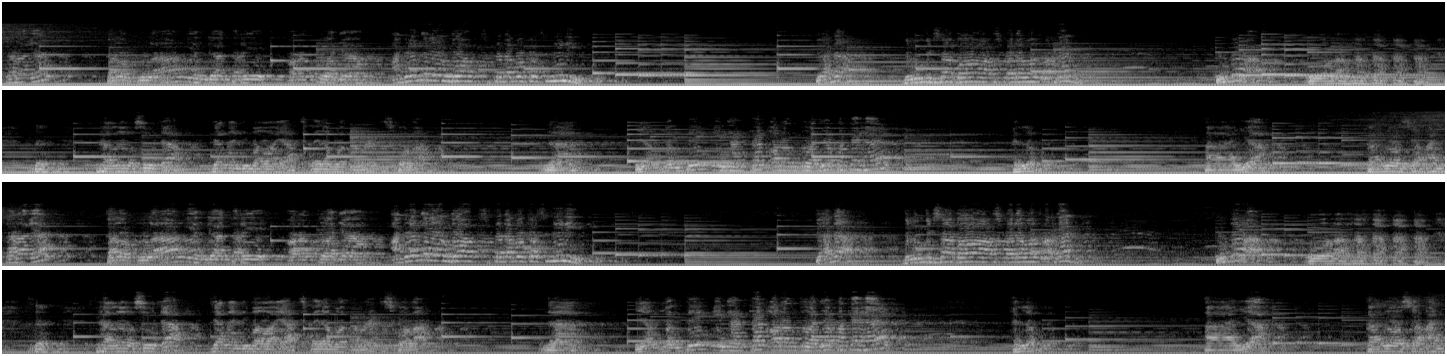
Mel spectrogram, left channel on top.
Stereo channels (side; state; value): right; quieter; 4.1 dB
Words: ya. Kalau pulang yang diantari orang tuanya, ada nggak yang bawa sepeda motor sendiri? Gak ada. Belum bisa bawa sepeda motor kan? Udah. Wah. Kalau sudah jangan dibawa ya sepeda motornya ke sekolah. Nah, yang penting ingatkan orang tuanya pakai helm. Ayah, kalau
